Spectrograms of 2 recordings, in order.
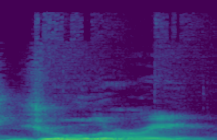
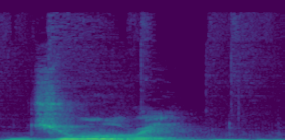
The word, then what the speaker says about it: jewelry: Often mispronounced as jewelry, but it's jewelry.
